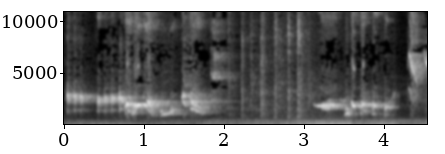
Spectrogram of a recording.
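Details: Oriental magpie-robin singing, used as a prompt for a silent pet bird: long warbling whistles with rough squawky edges, broken by clicks, then a further warbled phrase and a high final note.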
